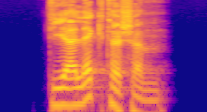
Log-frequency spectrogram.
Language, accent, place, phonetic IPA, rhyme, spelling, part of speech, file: German, Germany, Berlin, [diaˈlɛktɪʃm̩], -ɛktɪʃm̩, dialektischem, adjective, De-dialektischem.ogg
- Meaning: strong dative masculine/neuter singular of dialektisch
